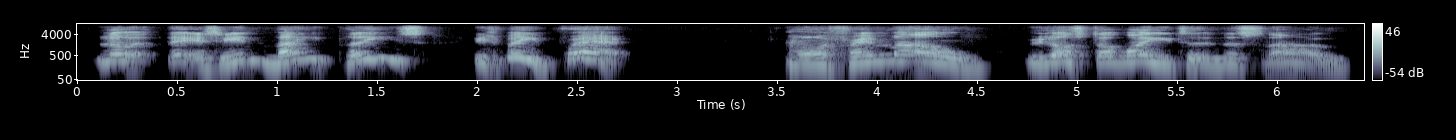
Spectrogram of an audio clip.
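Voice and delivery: high, urgent animal pleading at the door; pleading Rat. A narrator's reading. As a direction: beg to be let in, pitched well up.

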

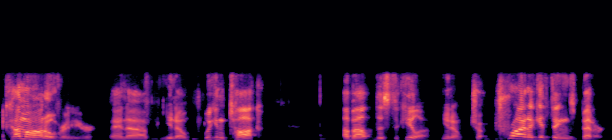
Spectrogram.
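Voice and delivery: high-pitched, coaxing mock celebrity voice; hammed-up, halting friendly invitation; the Rock. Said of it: "every time he has to talk to, like, Vin Diesel".

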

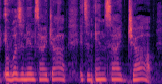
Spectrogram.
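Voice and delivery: high, emphatic conspiracy voice; mock a breathless conspiracy podcast host; conspiracy podcaster. Mimicking other podcasts' conspiracy talk.

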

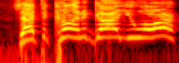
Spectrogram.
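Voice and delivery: high, pushing jeer; mock taunting shout. Retelling how he goaded the angry player. Retold provocation, pitch jump.

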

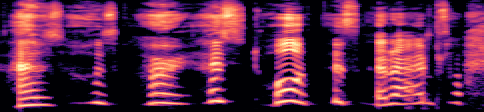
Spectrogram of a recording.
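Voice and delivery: put-on high, pleading little girl apology; tearful kid. Girl confessing to the cashier, high pleading kid voice. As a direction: plead like a guilty child. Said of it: "And I was like".

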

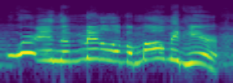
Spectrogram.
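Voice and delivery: high, loud, comic protest; mock indignant. Preacher replays rebuffing flight attendant during prayer, mock indignant. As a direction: fend off an interruption in an exaggerated high voice.

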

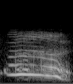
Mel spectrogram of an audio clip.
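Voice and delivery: high wailing scream; acted shriek, very high. A narrator's reading.

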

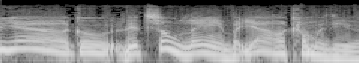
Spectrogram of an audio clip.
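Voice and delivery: high, mock-reluctant yes; too-cool agreement. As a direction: pretend it's lame but agree. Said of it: "she goes".

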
